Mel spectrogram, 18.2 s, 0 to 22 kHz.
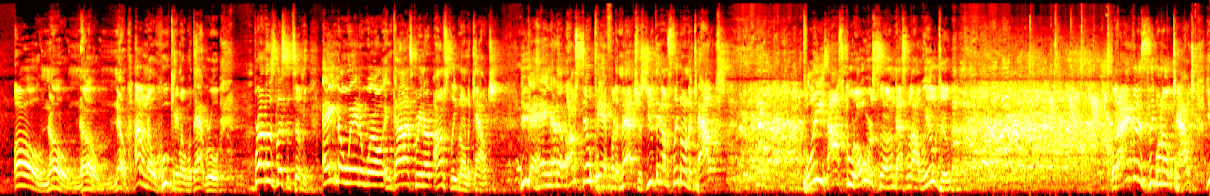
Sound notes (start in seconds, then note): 13.9 audience laughing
